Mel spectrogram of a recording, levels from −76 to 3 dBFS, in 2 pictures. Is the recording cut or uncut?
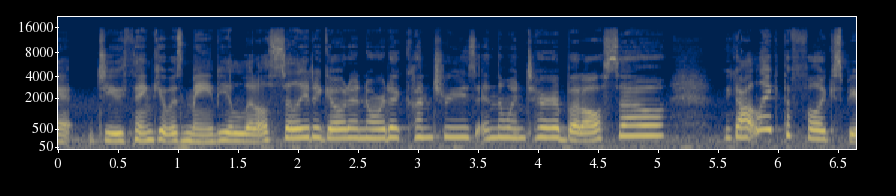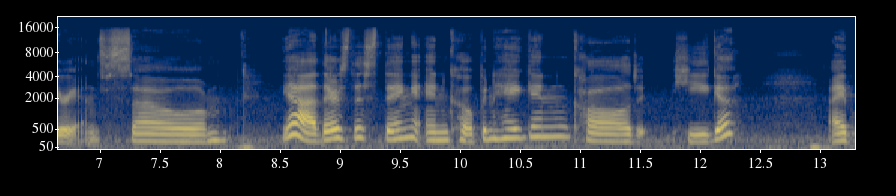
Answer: uncut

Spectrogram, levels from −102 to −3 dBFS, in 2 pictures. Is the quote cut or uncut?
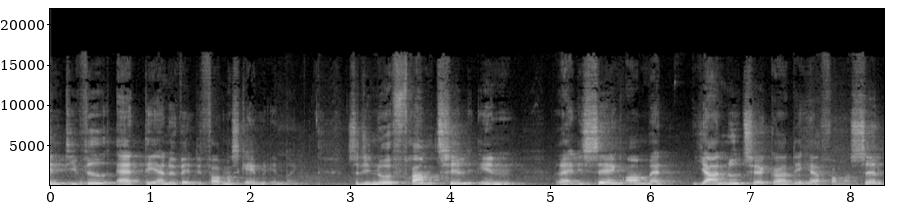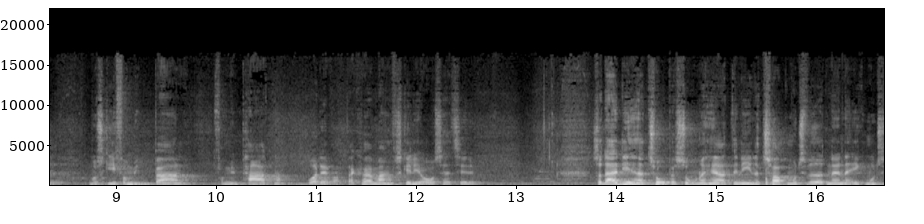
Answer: uncut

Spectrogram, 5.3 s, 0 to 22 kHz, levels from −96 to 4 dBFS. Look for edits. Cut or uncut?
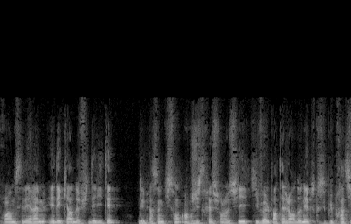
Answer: cut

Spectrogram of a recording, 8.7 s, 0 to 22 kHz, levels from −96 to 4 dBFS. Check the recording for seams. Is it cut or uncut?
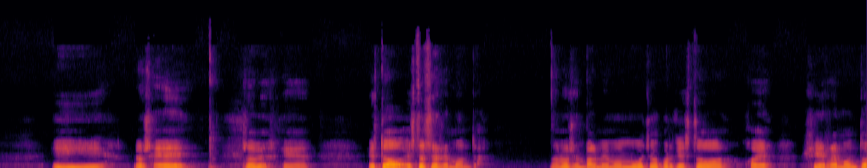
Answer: cut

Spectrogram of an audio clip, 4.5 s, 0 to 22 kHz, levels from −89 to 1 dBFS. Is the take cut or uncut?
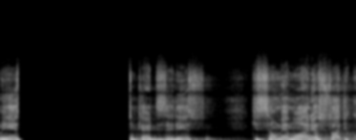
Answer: uncut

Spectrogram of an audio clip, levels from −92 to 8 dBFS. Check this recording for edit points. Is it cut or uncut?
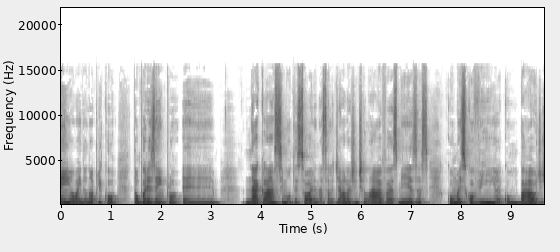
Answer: uncut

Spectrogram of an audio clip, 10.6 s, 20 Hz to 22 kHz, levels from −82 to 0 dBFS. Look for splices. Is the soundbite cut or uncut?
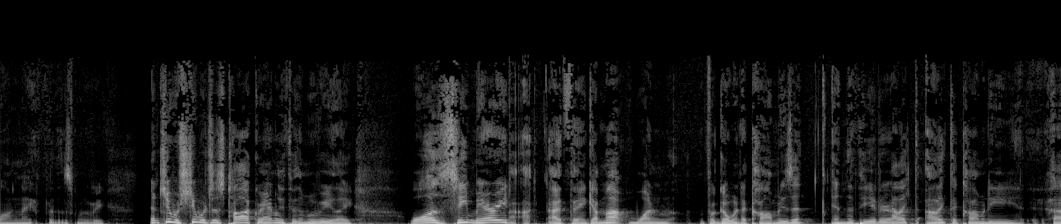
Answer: cut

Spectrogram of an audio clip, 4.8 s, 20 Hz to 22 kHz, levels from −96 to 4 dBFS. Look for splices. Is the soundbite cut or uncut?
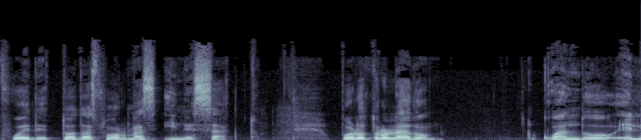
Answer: uncut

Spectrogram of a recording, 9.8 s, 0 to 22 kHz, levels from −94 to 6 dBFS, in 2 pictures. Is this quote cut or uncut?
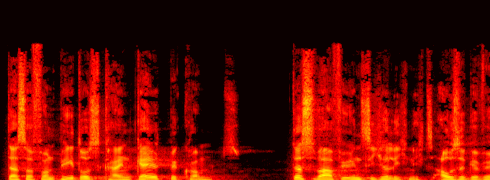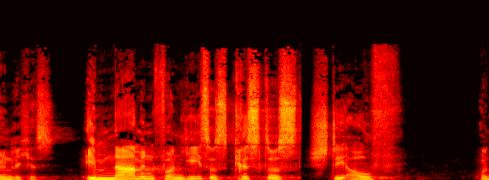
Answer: cut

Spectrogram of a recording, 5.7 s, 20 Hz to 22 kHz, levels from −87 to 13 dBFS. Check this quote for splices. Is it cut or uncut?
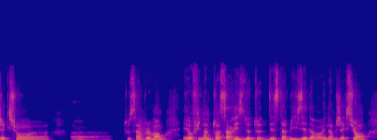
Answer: uncut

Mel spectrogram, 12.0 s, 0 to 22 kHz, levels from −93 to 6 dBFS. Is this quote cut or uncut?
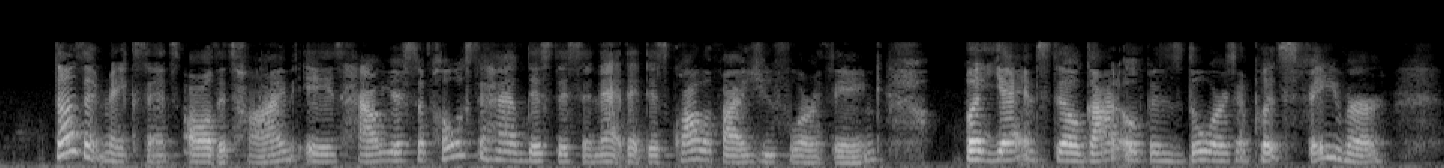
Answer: uncut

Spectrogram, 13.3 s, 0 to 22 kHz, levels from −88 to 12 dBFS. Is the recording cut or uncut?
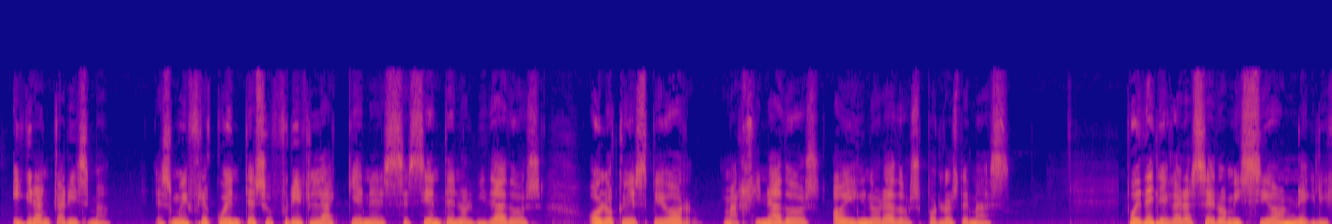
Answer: cut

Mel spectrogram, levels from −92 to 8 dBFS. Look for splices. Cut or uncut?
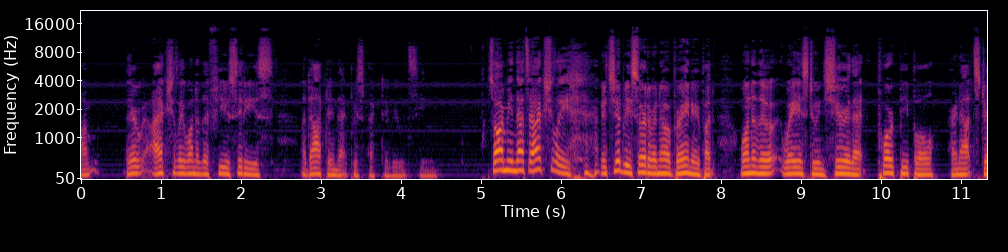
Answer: cut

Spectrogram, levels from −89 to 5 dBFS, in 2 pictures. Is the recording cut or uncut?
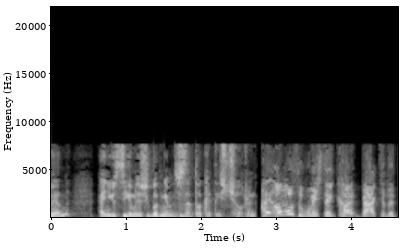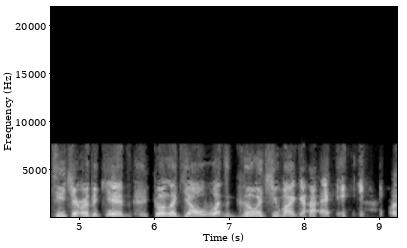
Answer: cut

